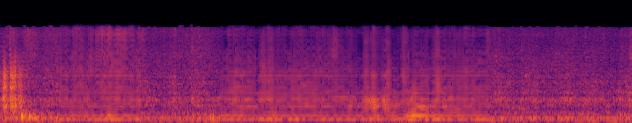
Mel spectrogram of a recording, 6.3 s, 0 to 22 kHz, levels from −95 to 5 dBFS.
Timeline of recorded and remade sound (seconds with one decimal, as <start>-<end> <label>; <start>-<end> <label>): 0.0-0.6 recorded; 0.6-1.4 remade; 1.4-2.2 recorded; 2.2-4.9 remade; 4.9-6.3 recorded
